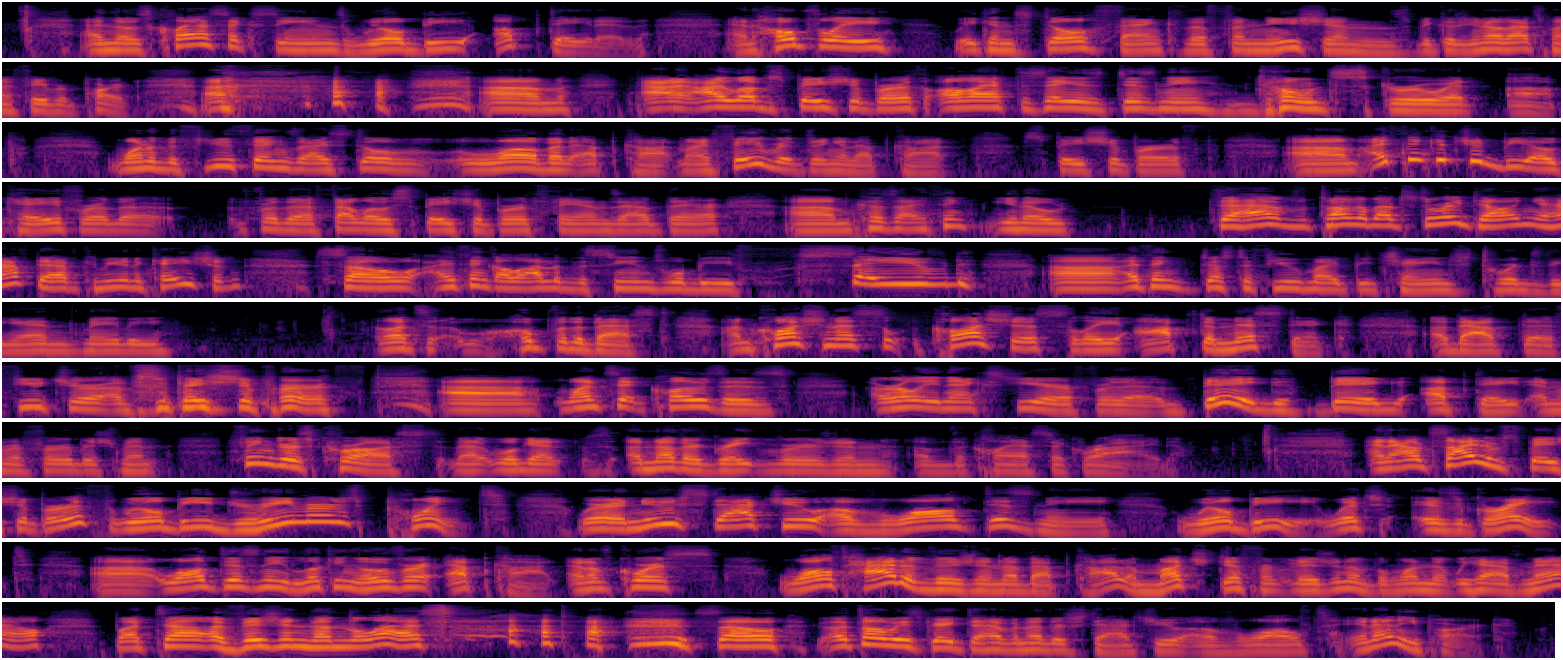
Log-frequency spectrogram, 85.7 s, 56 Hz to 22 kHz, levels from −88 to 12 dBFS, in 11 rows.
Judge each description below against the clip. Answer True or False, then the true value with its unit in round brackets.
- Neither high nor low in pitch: True (150 Hz)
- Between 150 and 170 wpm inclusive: True (155 wpm)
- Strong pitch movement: True (5.9 semitones)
